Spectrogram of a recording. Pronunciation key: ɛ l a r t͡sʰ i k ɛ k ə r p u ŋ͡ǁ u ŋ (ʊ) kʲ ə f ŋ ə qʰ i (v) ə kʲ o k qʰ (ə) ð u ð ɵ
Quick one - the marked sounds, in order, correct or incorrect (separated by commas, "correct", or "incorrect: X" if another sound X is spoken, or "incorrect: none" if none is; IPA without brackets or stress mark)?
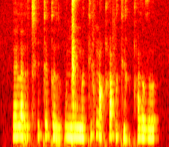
incorrect: ɵ, incorrect: f, correct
